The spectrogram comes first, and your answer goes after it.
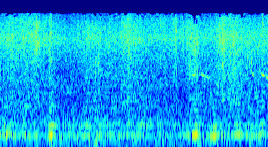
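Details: Buzz of honeybees coming and going at a top bar hive entrance on nectar flights, a continuous low hum with brief swells as individual bees fly past the recorder.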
